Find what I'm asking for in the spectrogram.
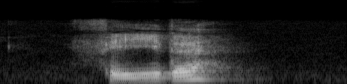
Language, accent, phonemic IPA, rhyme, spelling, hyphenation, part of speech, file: German, Austria, /ˈfeːdə/, -eːdə, Fehde, Feh‧de, noun, De-at-Fehde.ogg
- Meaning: feud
